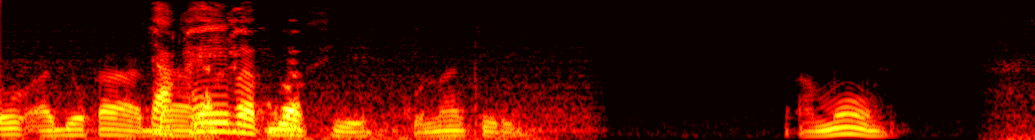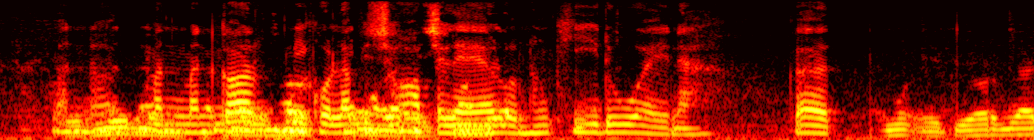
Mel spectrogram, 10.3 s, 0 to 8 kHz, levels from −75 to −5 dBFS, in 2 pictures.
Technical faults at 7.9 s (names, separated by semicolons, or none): speech suppressed in double talk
